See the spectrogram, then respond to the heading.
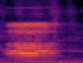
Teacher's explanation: हम लोग अ बोल रहे तो हमारा ओष्ठ गोल थोड़ी हो रहा है। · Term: अवृत्तामुखी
